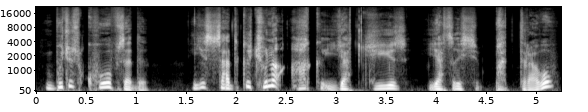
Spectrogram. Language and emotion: Kashmiri, disgusted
